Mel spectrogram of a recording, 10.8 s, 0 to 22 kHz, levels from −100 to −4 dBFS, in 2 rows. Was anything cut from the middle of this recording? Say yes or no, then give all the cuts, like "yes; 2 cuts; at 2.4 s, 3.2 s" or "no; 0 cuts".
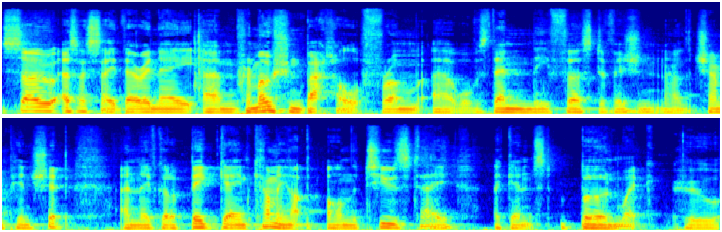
no; 0 cuts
